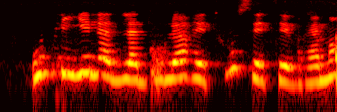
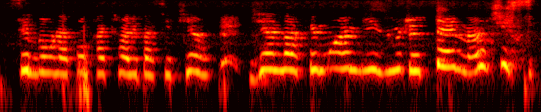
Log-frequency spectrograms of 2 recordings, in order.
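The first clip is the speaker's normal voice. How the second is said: tender relief; 8 semitones higher than usual. Retold or imitated. After contraction, tender to husband.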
